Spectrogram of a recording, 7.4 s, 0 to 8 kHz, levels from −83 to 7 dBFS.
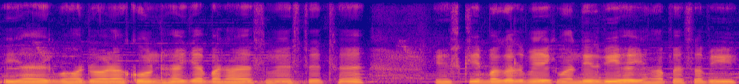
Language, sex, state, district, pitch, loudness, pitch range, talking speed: Hindi, male, Chhattisgarh, Kabirdham, 130 Hz, -15 LUFS, 130-135 Hz, 180 wpm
